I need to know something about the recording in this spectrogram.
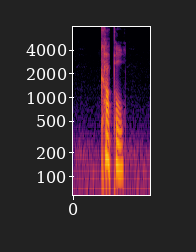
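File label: "couple", British English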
